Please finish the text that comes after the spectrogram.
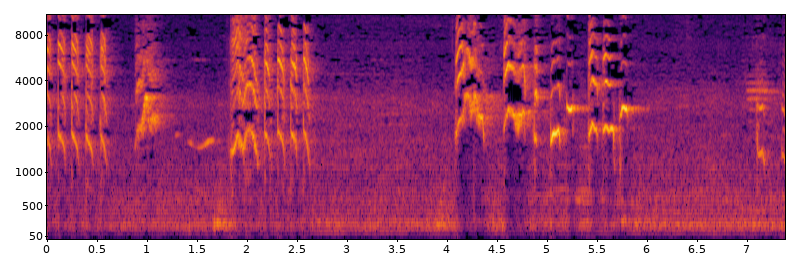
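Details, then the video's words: Calling for its partner, a caged pied male cockatiel gives clusters of quick, bright chirps and sweeping whistles, pausing for quiet stretches between groups. "cockatiel parrot calling it's partner"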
